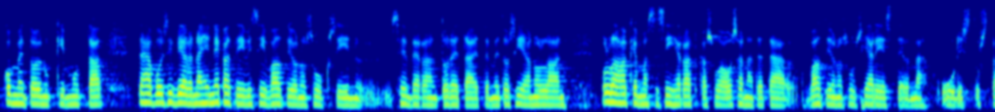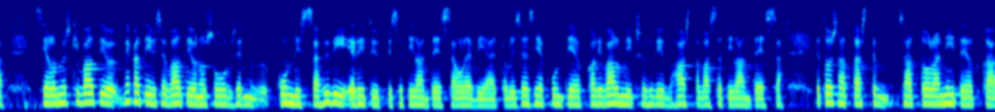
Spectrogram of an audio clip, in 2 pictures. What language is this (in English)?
Finnish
